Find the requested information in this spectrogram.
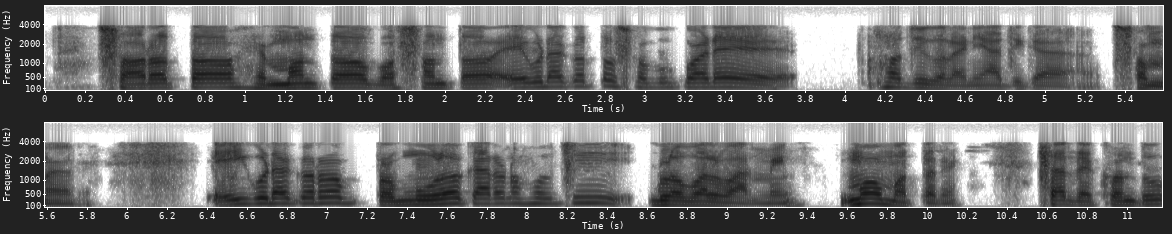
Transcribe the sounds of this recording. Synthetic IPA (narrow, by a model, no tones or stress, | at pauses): sɔɾɔt̪ɔɦemɔnt̪ɔbɔsɔnt̪ɔeɡuɽakɔt̪ɔsɔbukwaɽe | hɔd͡ʒiɡɔlaɽ̃iad͡ʒika̰sɔmɔjɔ̰ɾḛeiɡuɽakɔɾɔpɾɔmuɭɔkaɾɔɽ̃ɔɦewt͡ʃʰiɡlobalwa̰ɾmiŋ | momɔt̪ɔɾe | saɾd̪ekʰɔnt̪u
